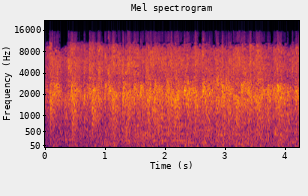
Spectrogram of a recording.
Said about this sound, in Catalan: Com es deia Joan Rafel, per al qual demano l'aplaudiment també, sisplau.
